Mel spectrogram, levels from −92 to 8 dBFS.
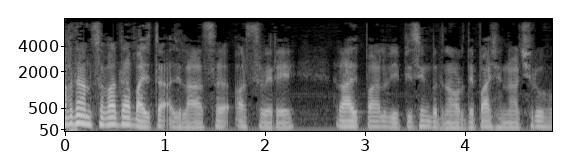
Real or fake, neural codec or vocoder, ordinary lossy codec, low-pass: real; none; none; 7.2 kHz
